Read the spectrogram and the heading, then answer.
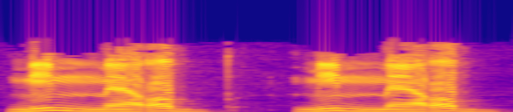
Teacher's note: انت ما تخليش لسانك ياخد وضع التفخيم الا عندما يبدأ في نطق حرف الراء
